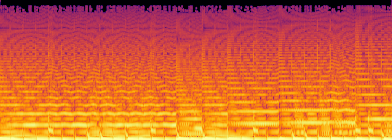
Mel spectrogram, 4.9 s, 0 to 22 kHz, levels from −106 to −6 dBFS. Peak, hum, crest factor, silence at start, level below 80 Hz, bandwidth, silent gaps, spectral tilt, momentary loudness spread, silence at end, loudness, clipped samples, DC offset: -2 dBFS; none; 12 dB; 0 s; -26 dBFS; 19 kHz; none; -5.5 dB/octave; 1 LU; 0 s; -13 LUFS; under 0.1%; 30%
